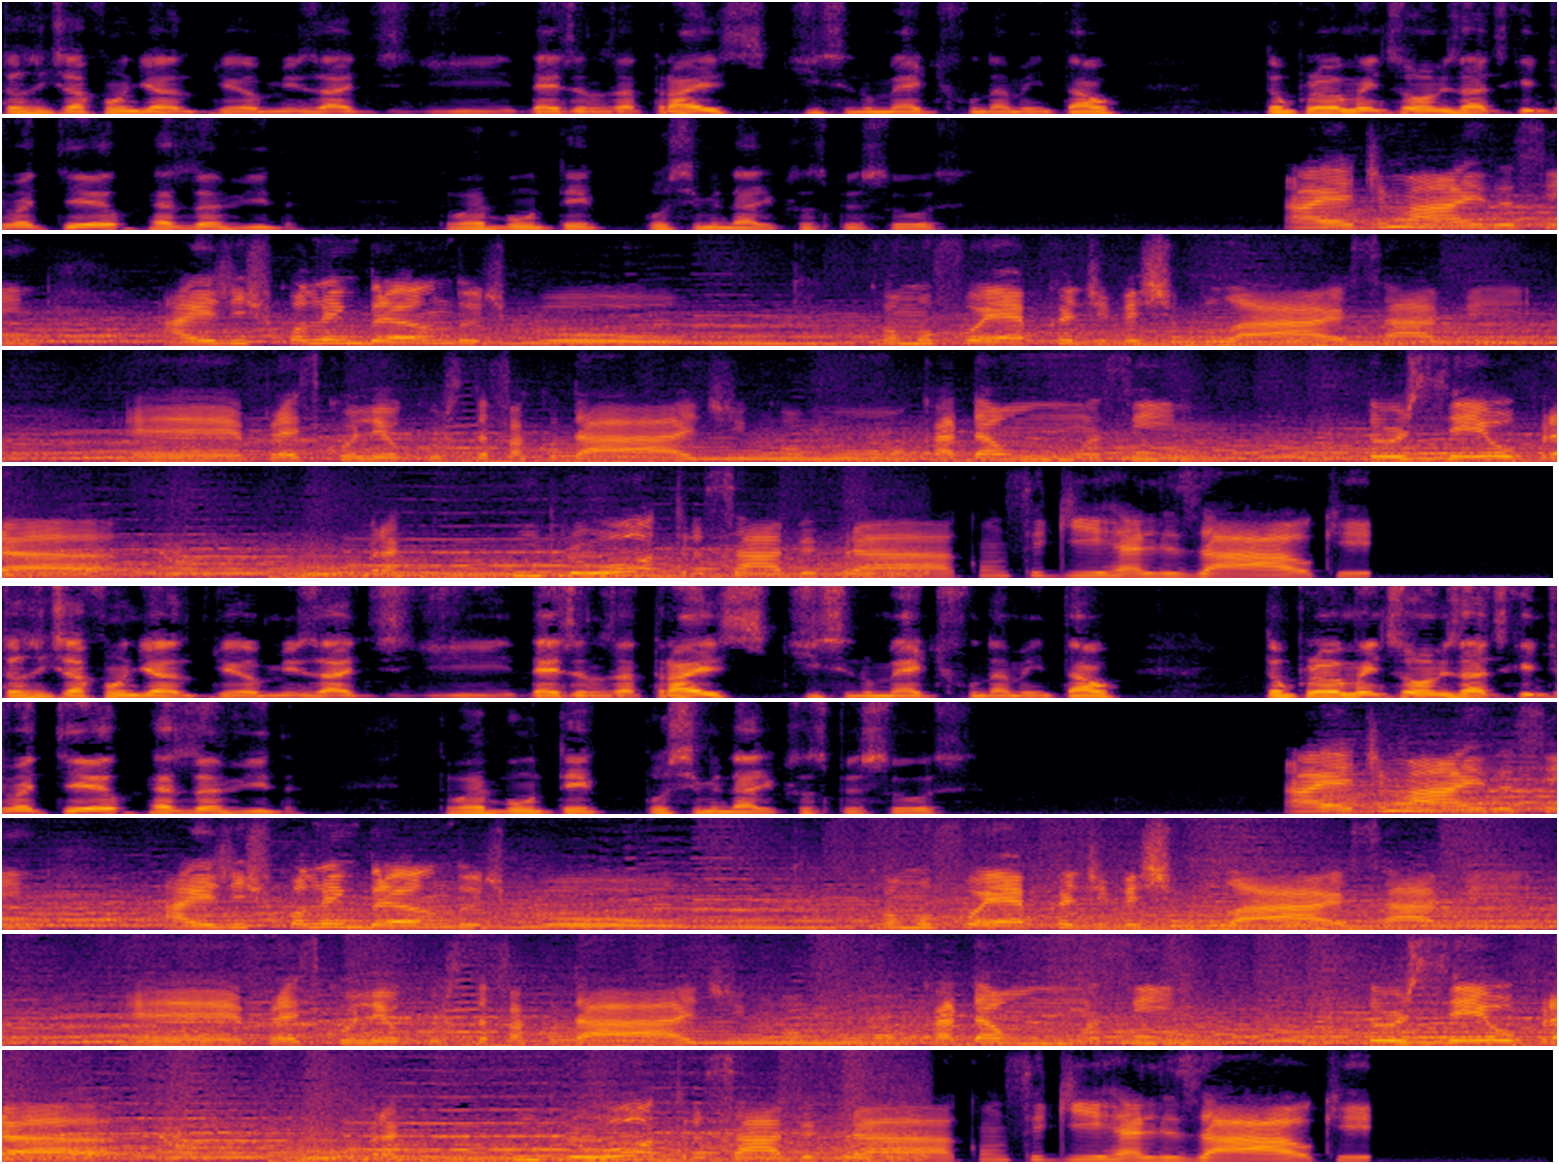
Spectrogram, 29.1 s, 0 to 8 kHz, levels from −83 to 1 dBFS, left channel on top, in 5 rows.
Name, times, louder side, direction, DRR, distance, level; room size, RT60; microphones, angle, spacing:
voice 1, 0.0-4.2 4.7-6.9 7.5-9.4, right 3 dB, 45° right, 0.9 m, -23 dB
voice 2, 10.6-12.0 12.2-14.3 15.0-17.4 18.0-22.1 22.6-23.8 24.7-24.8 25.2-28.5, right 2 dB, 15° right, 1.0 m, -22 dB
sound 1, 10.8-26.8, right 3 dB, 90° right, 3.2 m, -26 dB
head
